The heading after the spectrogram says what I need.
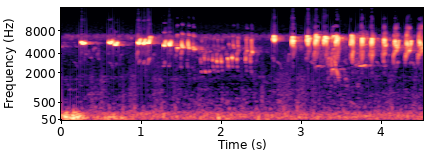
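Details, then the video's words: A bushlark sings a varied high-pitched song of short whistles and scratchy notes, ending in a fast series of repeated chirps, against a constant thin high tone and faint low background noise. "Singing Bushlark"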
